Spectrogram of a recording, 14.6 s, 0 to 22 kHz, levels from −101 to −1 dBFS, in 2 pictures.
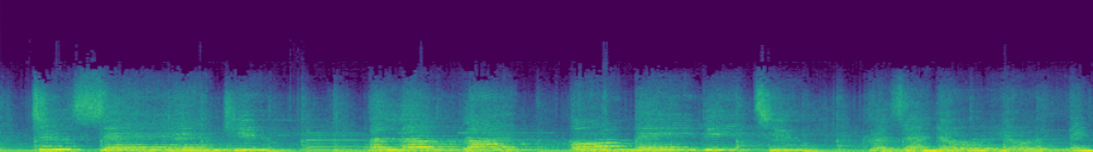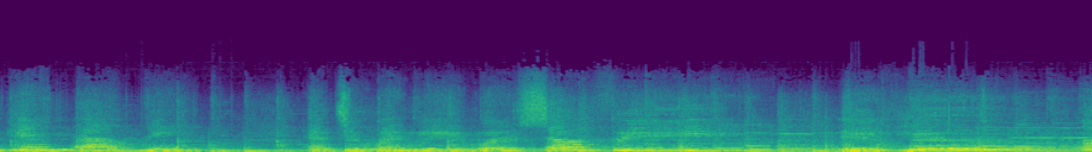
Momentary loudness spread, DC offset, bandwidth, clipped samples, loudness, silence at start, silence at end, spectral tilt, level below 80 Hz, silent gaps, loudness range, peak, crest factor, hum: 8 LU; under 0.1%; 10.5 kHz; under 0.1%; -15 LUFS; 0 s; 0 s; -6 dB/octave; -40 dBFS; none; 3 LU; 0 dBFS; 14 dB; none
